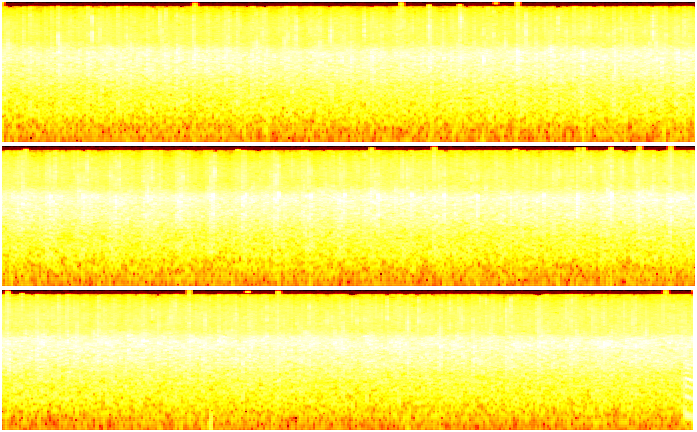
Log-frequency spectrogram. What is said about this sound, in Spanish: Pie aplaudiendo a un Santiago emocionado. Estampa histórica para la diócesis de Huelva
